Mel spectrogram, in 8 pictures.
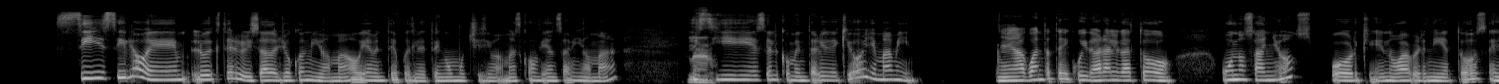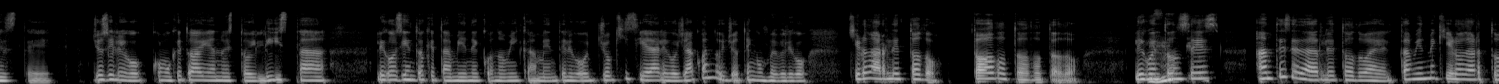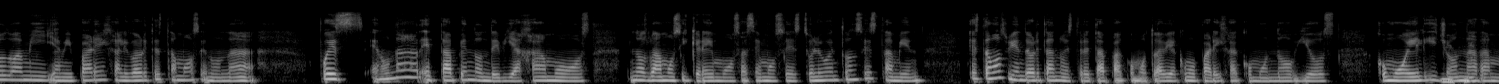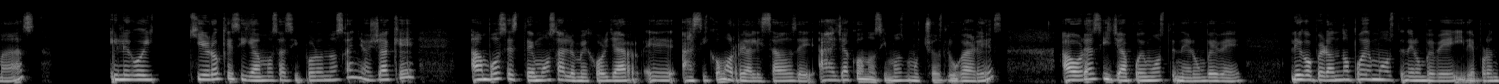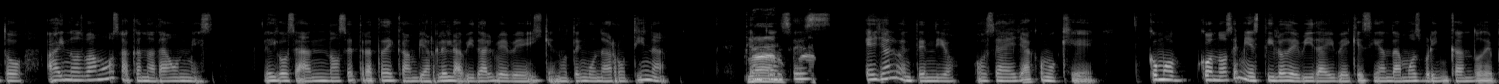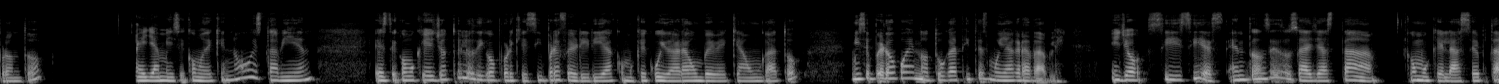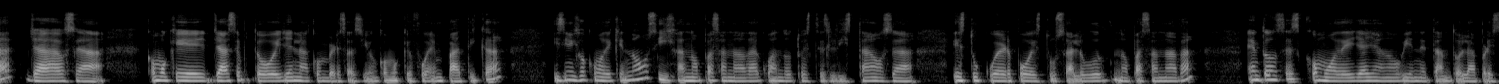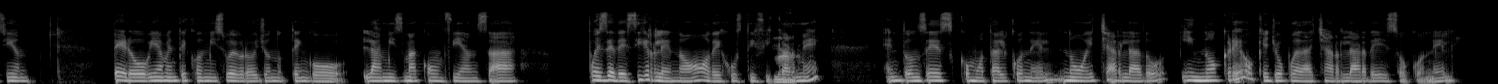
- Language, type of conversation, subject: Spanish, advice, ¿Cómo puedo manejar la presión de otras personas para tener hijos o justificar que no los quiero?
- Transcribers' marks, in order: other background noise; tapping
